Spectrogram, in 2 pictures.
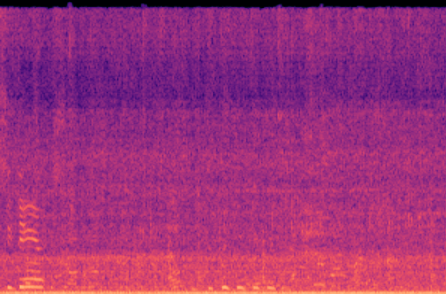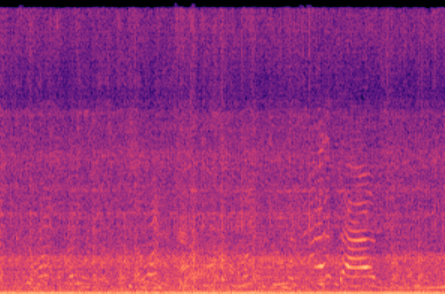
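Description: A young child squeals in a high voice.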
